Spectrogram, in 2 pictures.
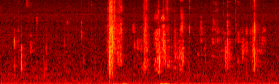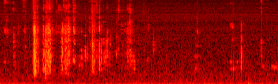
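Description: Plastic wrapping and packing tape on a package end crinkling and crackling as it is handled and picked at by hand: irregular crackles and clicks, loudest about two seconds in and again around six to seven seconds.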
